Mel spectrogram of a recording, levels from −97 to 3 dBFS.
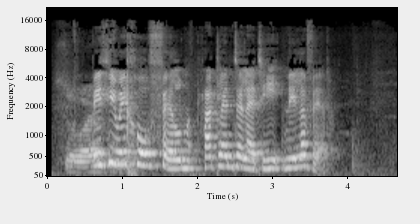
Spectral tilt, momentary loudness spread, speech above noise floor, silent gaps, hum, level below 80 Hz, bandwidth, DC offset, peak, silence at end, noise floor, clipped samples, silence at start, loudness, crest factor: -4 dB/octave; 10 LU; 36 dB; none; none; -52 dBFS; 16 kHz; under 0.1%; 0 dBFS; 0.85 s; -51 dBFS; under 0.1%; 0.25 s; -16 LUFS; 16 dB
